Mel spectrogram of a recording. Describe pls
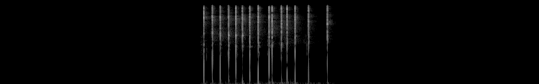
3-1 Alien monster small
CZ, Czech, Panska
